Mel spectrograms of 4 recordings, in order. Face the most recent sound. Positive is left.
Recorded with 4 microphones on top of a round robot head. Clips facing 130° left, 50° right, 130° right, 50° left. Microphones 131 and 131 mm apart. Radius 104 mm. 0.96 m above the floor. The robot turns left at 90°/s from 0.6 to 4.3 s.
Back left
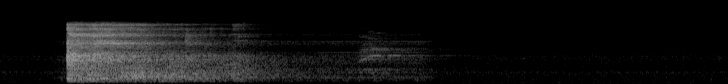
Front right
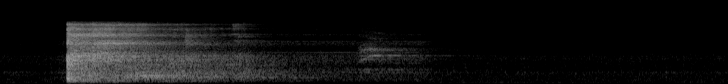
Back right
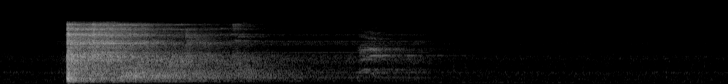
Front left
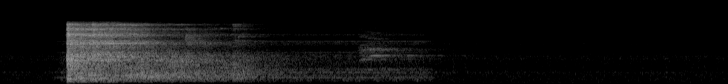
turn(degrees=150)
